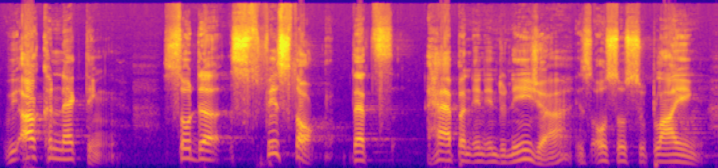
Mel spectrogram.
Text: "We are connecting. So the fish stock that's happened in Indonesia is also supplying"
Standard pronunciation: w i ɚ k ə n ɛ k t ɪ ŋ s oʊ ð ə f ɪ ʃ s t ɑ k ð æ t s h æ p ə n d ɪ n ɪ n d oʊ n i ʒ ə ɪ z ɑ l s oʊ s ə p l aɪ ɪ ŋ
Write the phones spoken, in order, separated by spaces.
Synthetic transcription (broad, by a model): w i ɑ k ə n ɛ k t ɪ ŋ s oʊ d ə f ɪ s t ɑ k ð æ t s h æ p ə n ɪ n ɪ n d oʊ n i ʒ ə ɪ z ɑ l s oʊ s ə p l aɪ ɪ ŋ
